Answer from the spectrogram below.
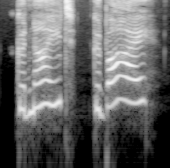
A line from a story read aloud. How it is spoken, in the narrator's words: she cried from the top step, feeling that this self of hers was taking leave of them forever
